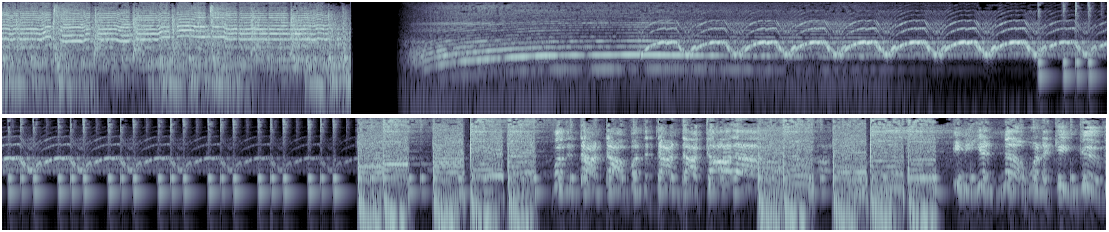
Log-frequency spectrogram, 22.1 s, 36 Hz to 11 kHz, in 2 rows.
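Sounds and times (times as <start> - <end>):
siren-like warbling tone: 4.0 - 15.2
pulsing beat: 10.2 - 21.9.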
